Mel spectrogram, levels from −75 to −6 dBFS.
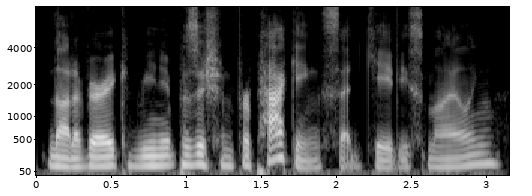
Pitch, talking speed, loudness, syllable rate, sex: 115 Hz, 190 wpm, -23 LUFS, 6.0 syllables/s, male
